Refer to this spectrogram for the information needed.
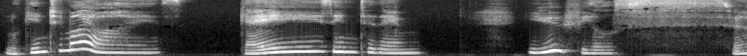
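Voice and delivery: slow, coaxing snake with long esses; slow storybook hypnotist snake; hypnotic Snake. A narrator's reading. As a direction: lull the listener, stretching words out.

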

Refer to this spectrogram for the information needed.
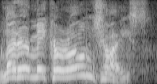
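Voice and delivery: high, insistent scream. A narrator's reading. Girl defending her aunt's choice against the demon, screaming. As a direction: cry out at the top of the range. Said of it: "Ghanima screamed".

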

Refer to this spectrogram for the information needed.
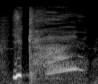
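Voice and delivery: high surprised squeak. Real, not acted. Surprised someone hears her.

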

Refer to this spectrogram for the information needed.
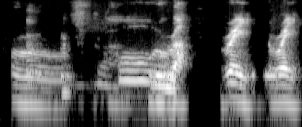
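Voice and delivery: U and Re said with rounded lips, the R sound isolated; rounded R drill. Shown as a demonstration. Teacher drills the R sound for the class. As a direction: pout the lips for the R. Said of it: "sẽ chu miệng một chút".

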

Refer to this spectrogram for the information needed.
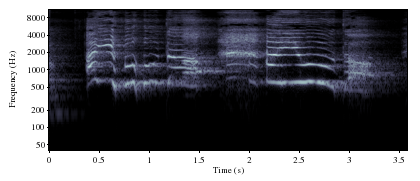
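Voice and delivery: shrill, very high, loud screams; terrified cry for help. Acted. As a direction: scream from the treetop, scared and hurt. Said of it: "gridò spaventata e dolorante". (grido di aiuto spaventato)

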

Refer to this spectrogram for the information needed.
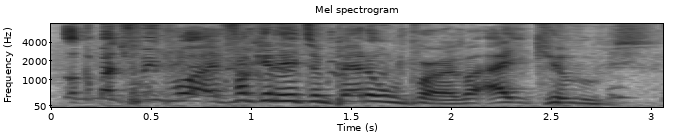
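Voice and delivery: loud, high bragging; hyped gamer bro. Real, not acted. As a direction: shout out your kill count. Bragging about kills after fight.

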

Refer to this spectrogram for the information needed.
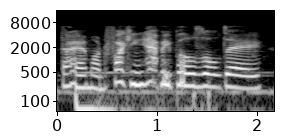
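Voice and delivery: mock angry outburst. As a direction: snap back at him, fast and indignant. Acted quarrel, her angry reply.

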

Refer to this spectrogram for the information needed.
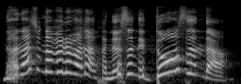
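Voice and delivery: angry comedy skit rant. Acted. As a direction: grill him like an outraged comedian. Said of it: "完全コピーさせていただきました".

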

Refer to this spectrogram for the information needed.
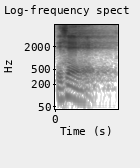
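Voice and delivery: normal talking voice

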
